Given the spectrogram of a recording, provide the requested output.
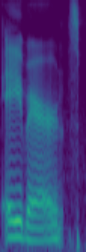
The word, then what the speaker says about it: Hebert: by m bear cuz their last name was AAR it's spelled like Hebert um and so uh they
